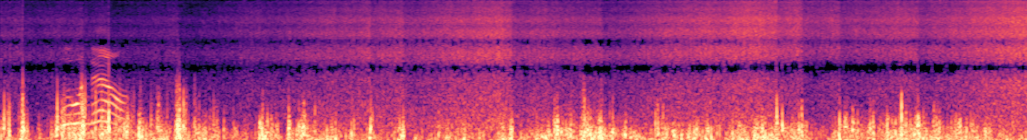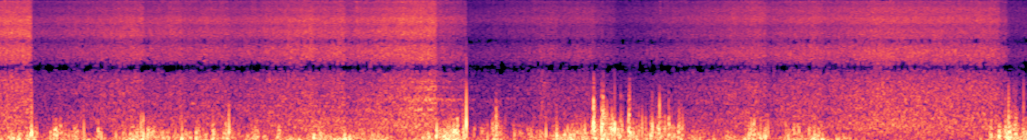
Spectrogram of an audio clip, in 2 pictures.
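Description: Strong wind roaring at a barn, a loud continuous buffeting rush that swells and gusts throughout and batters the microphone, with a person speaking briefly over it.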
